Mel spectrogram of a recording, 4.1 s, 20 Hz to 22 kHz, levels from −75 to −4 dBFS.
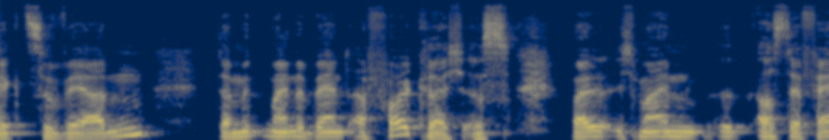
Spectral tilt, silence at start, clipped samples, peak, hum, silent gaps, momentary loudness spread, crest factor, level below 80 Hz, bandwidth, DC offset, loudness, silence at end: -5 dB/octave; 0 s; under 0.1%; -6 dBFS; none; 1.02-1.07 s; 5 LU; 18 dB; -60 dBFS; 19.5 kHz; under 0.1%; -24 LUFS; 0 s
